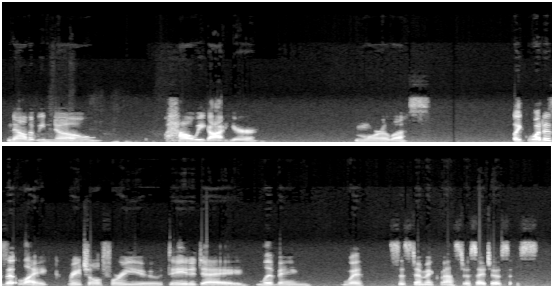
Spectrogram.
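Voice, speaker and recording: A woman's voice: fairly low pitch, fairly even intonation, measured pace, vocal fry, a bit bright. A woman co-hosting a podcast in a casual, conversational way, on a dry, slightly dull recording. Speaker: podcast co-host.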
